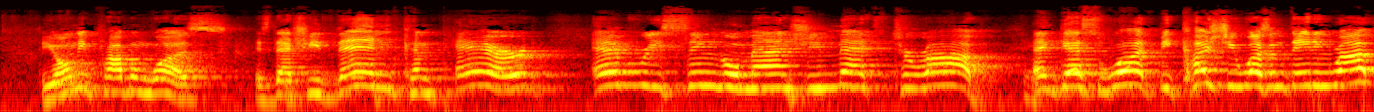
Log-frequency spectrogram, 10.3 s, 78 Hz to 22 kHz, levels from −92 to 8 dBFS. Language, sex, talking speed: English, male, 140 wpm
